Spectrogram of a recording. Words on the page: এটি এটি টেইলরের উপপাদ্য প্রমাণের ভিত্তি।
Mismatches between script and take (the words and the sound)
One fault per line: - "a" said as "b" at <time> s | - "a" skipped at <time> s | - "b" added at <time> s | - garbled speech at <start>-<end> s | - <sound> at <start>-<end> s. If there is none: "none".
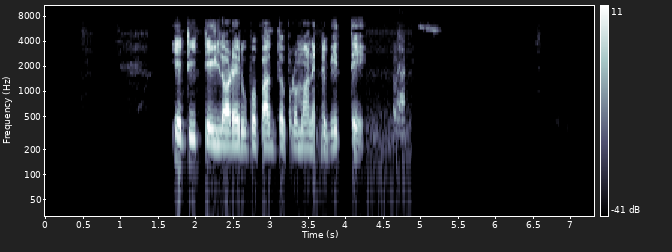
- "এটি" skipped at 2.0 s
- dropout at 3.6-3.7 s
- laugh at 4.6-4.8 s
